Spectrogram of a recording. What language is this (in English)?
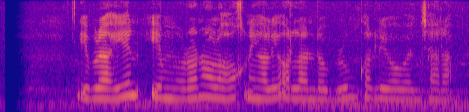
Sundanese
